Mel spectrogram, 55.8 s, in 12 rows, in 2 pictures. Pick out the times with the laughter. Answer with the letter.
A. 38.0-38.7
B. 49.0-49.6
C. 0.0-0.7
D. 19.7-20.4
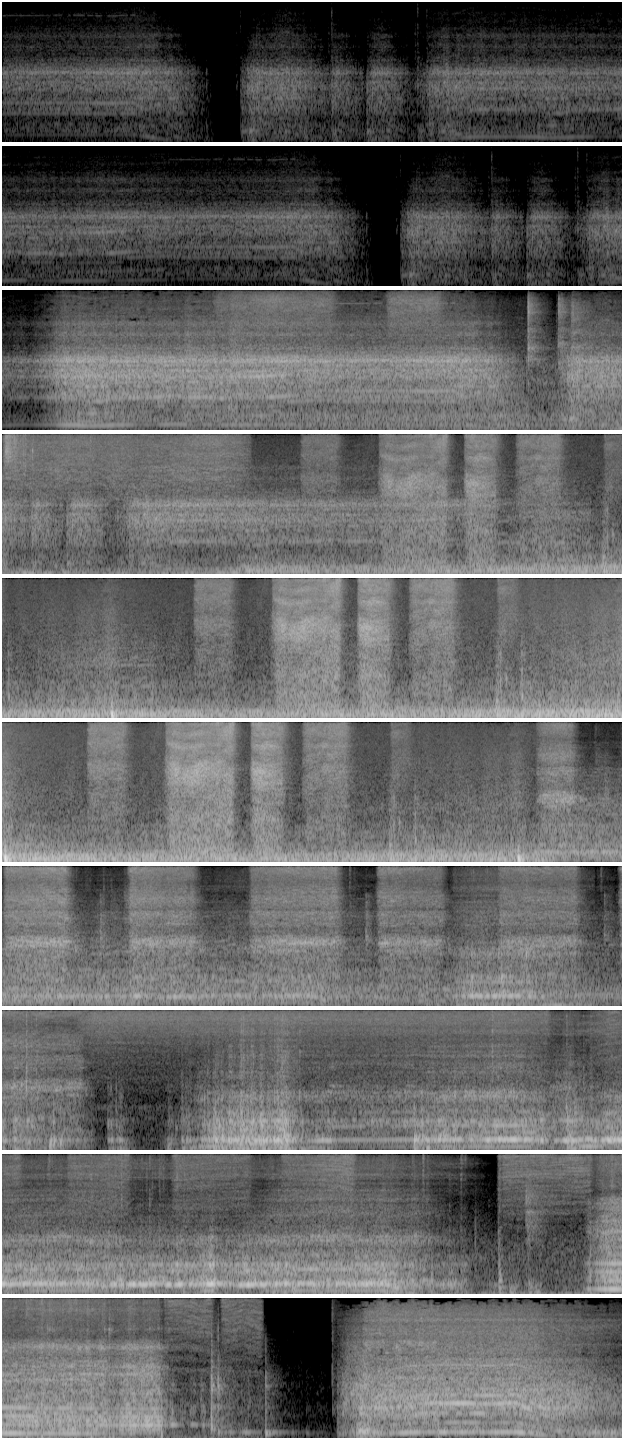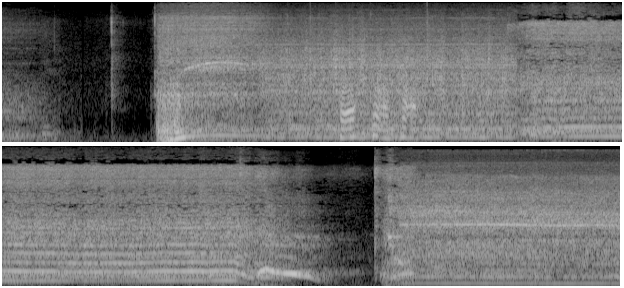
B.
